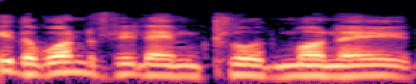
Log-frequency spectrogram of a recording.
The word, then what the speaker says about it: Claude Monney: so first of all Claude Monet the wonderfully named Claude Monet not spelled the same but pronounced the same uh he's going to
